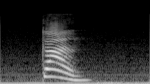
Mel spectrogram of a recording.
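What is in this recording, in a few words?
"gan" fourth tone, chinese, voice pinyin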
